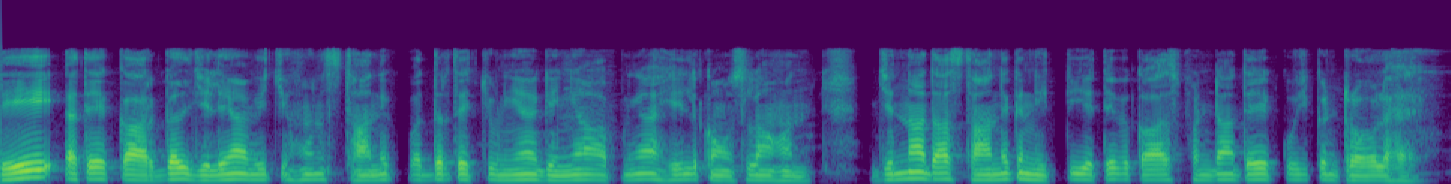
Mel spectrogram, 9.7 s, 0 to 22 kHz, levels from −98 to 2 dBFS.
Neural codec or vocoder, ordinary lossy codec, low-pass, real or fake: none; none; 7.2 kHz; real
